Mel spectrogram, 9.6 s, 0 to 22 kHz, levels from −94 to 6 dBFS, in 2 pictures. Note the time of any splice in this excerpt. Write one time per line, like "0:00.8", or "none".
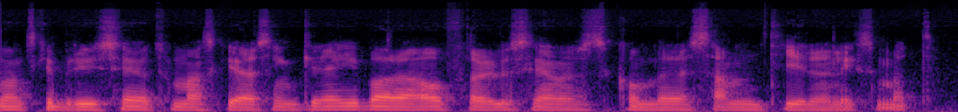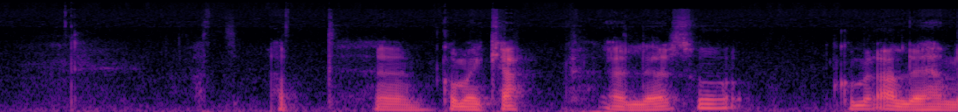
none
